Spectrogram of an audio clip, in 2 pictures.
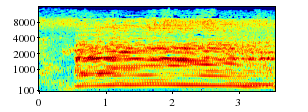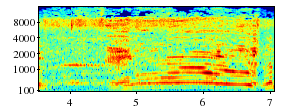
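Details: Cow trapped or collapsed during a rescue, lowing in two long harmonic moos: a steady drawn-out bellow of about three seconds, then a shorter second moo that rises and falls, with a low engine-like hum beneath.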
